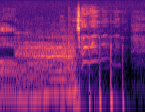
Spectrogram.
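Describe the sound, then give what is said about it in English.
A single long, low moo rising slightly in pitch, made by a human voice imitating a cow, followed by a few quick bursts of laughter. “A flock of cows? There was a flock of moosin.”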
